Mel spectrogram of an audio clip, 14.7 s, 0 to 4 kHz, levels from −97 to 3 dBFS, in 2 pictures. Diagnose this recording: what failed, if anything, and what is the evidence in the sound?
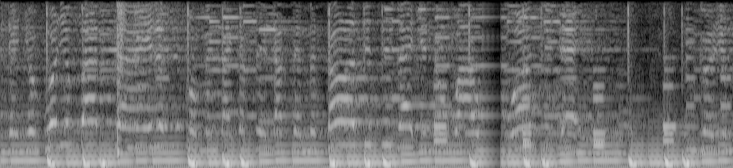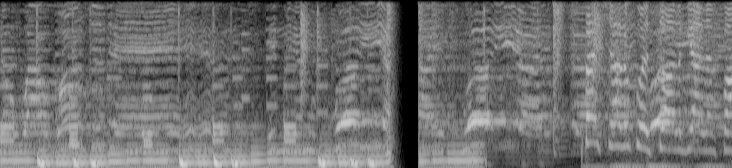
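Call audio freeze at 4.82 to 5.03 s and again at 11.22 to 11.54 s, in the network and jitter buffer stage. At each point the sound stalls and the last fragment is stretched into a fading buzz, about 184 ms the first time and 292 ms the second, where the final 150 ms decays to silence. The audio then resumes exactly where it stopped, with nothing lost. The likely cause is delayed packets draining the jitter buffer, which adds that stall time to the playout delay.

Jitter buffer speed-up from 10.26 to 10.86 s, also in the jitter buffer. Over about 0.6 s the sound runs at roughly 107% speed with its pitch unchanged, so that stretch feels hurried. The receiver had more audio queued than it wanted and cut repeated short, pitch-period-length slices, about 50 ms in total, to bring the delay back down. Throughout, the band stops at 4 kHz, which fits a narrowband G.711 A-law call path at 64 kbps.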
